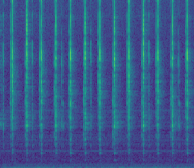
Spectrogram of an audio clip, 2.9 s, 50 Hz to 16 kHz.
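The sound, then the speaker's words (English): A timer clock started for a 60-second round ticks steadily, with about twelve crisp, evenly spaced clicks at a brisk regular rhythm, fairly quiet, with no voices over it. “Okay, we're starting the clock.”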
